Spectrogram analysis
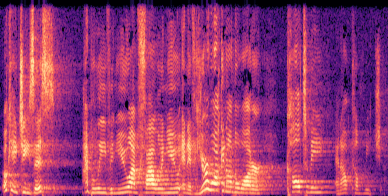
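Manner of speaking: loud, emphatic, eager declaration; eager Peter. Acted. Peter calling to Jesus on the water, eager and loud. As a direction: call it out boldly, full of keenness.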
